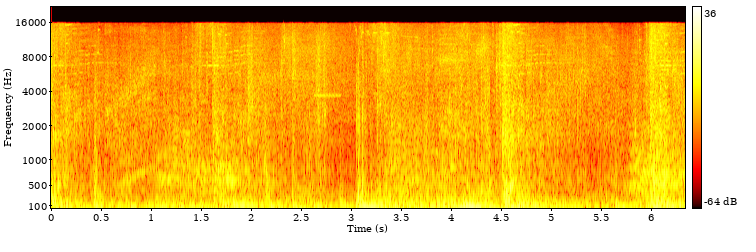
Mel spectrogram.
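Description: A bow fires arrows with sharp twangs.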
